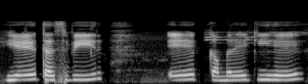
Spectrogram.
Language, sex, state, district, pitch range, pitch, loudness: Hindi, female, Madhya Pradesh, Bhopal, 205-225 Hz, 215 Hz, -15 LUFS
